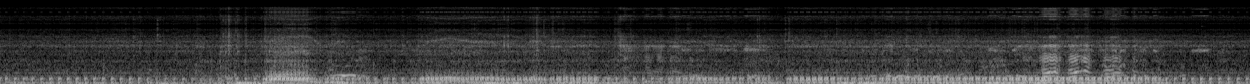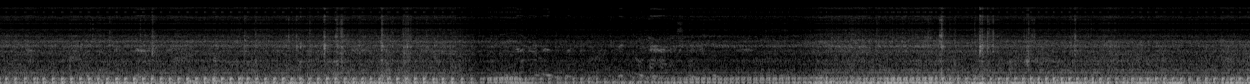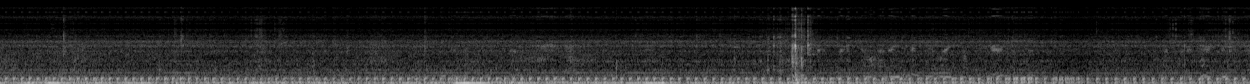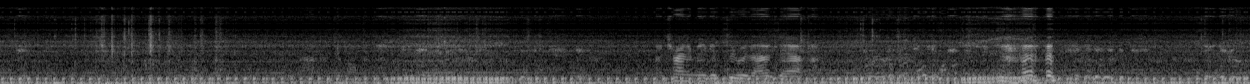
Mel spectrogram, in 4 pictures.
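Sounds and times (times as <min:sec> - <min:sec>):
motorcycle engine running: 0:00.0 - 0:50.0.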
